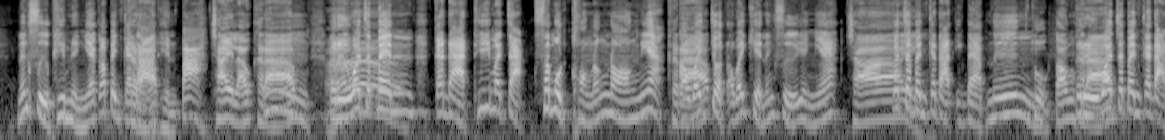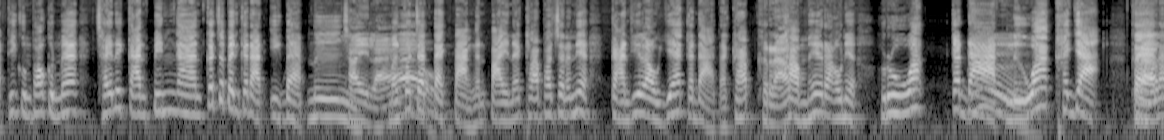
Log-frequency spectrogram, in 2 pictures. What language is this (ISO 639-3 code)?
tha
